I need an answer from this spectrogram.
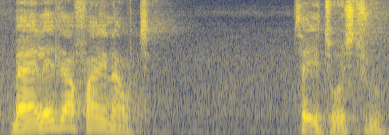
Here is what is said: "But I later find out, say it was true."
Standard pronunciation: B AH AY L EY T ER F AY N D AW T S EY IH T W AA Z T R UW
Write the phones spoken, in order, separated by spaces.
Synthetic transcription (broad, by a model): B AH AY L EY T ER F AY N AW T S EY IH T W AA S T R UW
